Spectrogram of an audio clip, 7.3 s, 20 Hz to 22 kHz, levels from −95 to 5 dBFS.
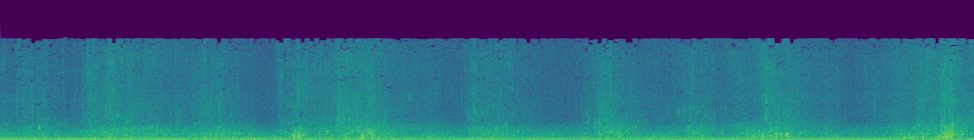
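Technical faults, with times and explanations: No technical faults are audible.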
